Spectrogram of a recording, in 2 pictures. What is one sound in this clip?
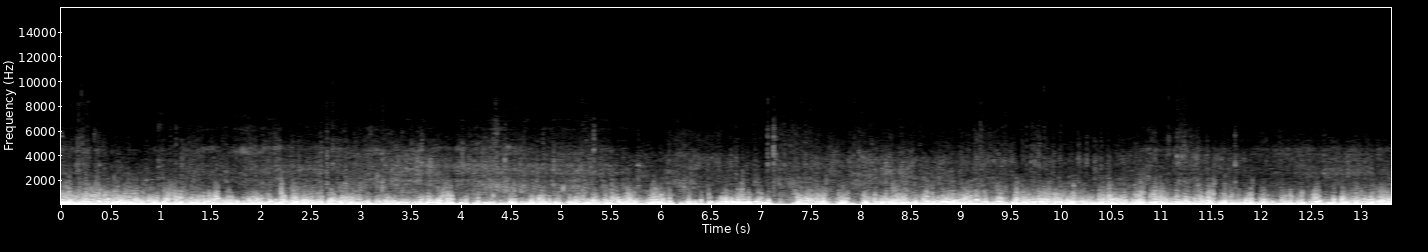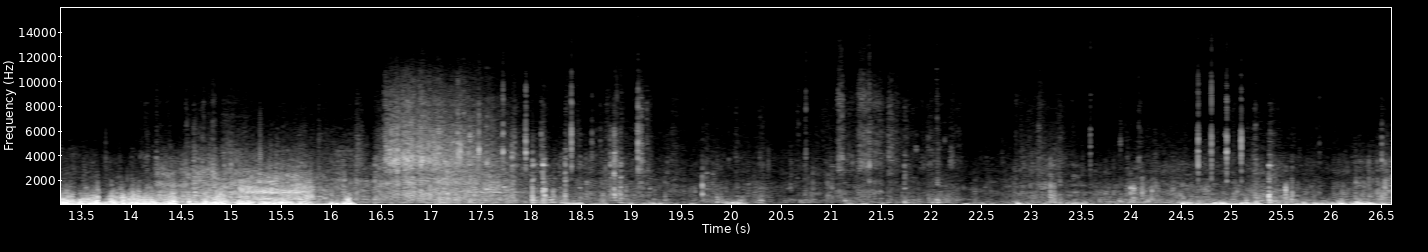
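Bicycle tyres crunch over a dirt and gravel trail.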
